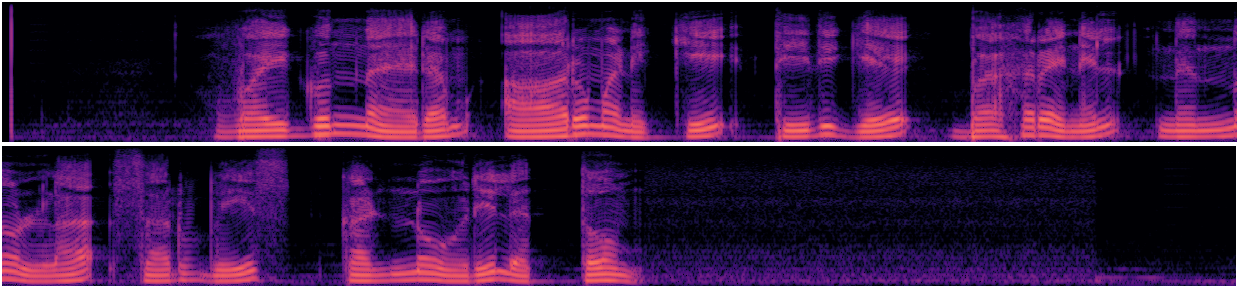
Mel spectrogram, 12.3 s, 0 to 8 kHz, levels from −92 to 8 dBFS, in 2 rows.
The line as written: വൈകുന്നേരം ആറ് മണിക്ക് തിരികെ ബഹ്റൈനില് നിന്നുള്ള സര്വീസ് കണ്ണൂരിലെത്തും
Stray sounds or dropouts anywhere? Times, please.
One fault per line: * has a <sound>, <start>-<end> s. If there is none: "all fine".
all fine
